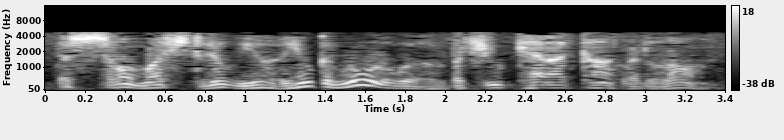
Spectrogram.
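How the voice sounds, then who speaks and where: A man's voice: fairly low pitch, sing-song, quick pace. An actor playing a fervent, vengeful henchman hungry for power, in intense old-time radio style. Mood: pleading, fervent. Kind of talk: 1940s radio acting. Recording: muffled, noisy old radio broadcast.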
